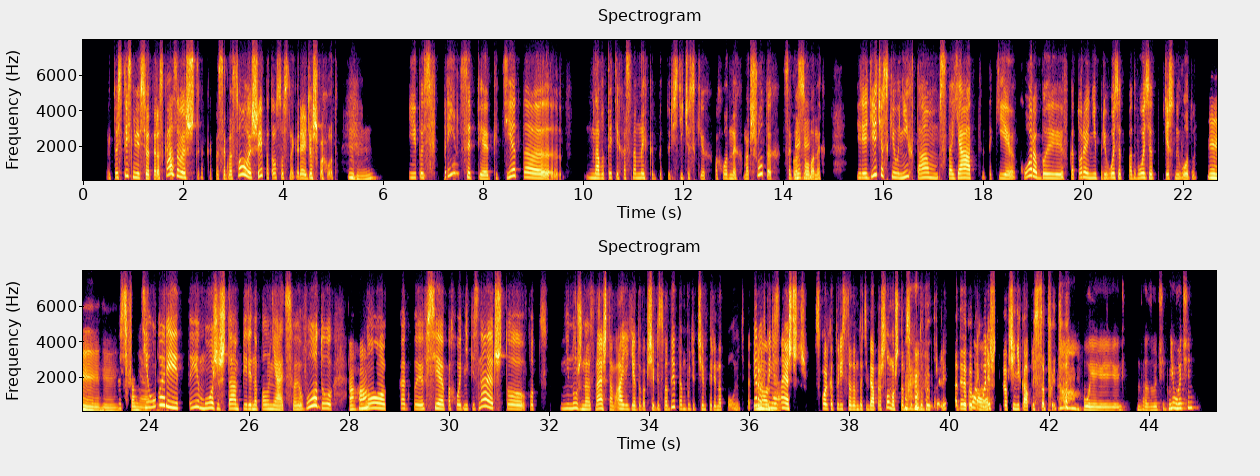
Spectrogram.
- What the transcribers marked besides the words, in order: tapping; laugh; laughing while speaking: "с собой, да"; gasp
- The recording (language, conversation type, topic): Russian, podcast, Какой поход на природу был твоим любимым и почему?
